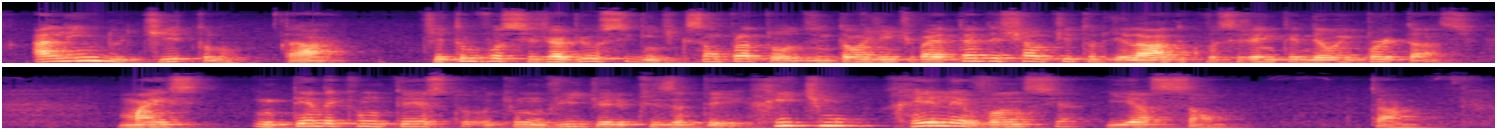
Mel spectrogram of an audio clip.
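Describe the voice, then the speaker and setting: A man speaks at a moderate pace in a fairly high voice with ordinary pitch variation, and the room echo is audible. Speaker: copywriter giving a talk. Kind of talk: conference talk. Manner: animated.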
